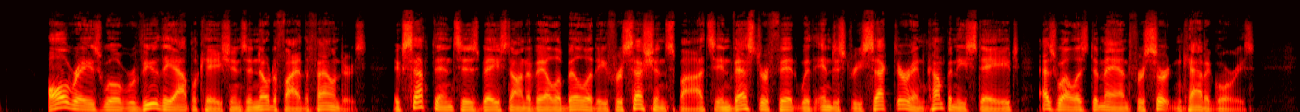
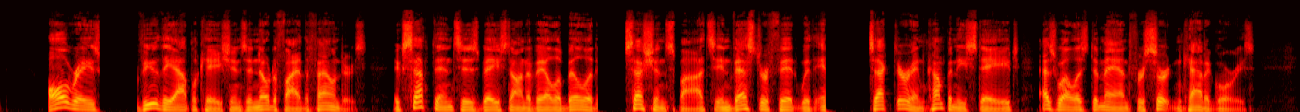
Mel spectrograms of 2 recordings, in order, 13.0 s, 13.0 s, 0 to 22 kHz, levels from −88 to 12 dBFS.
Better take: first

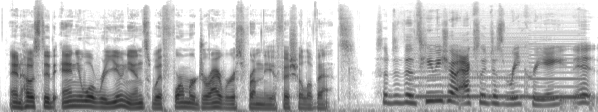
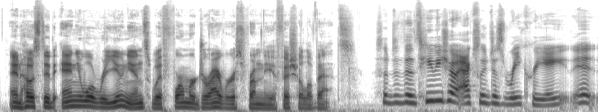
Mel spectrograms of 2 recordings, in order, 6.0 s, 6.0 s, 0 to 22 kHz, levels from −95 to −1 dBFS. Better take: second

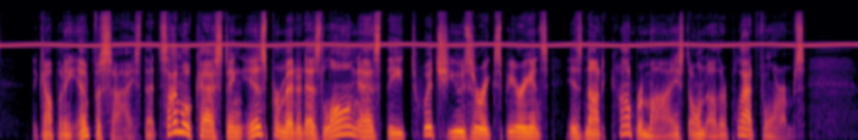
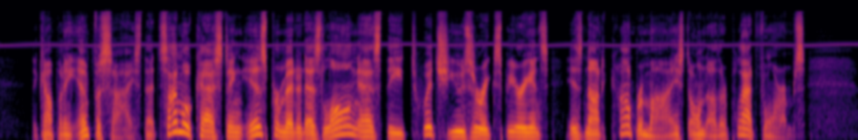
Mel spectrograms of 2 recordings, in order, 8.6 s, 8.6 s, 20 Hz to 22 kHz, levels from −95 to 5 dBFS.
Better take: second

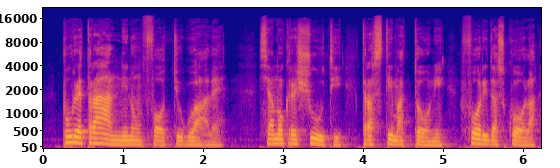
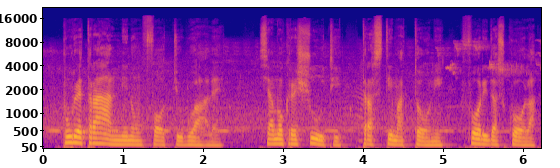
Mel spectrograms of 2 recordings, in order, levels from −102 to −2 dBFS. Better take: first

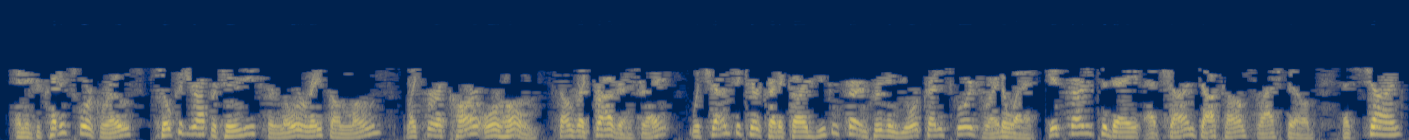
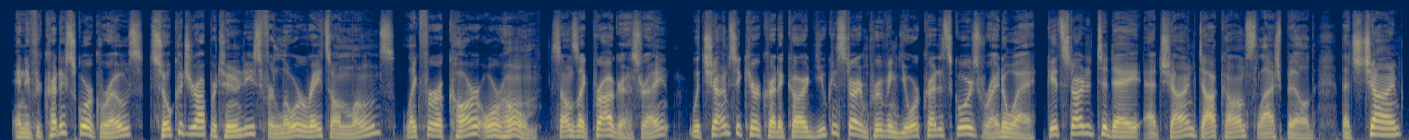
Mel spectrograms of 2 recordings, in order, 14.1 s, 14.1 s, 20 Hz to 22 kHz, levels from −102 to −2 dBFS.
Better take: second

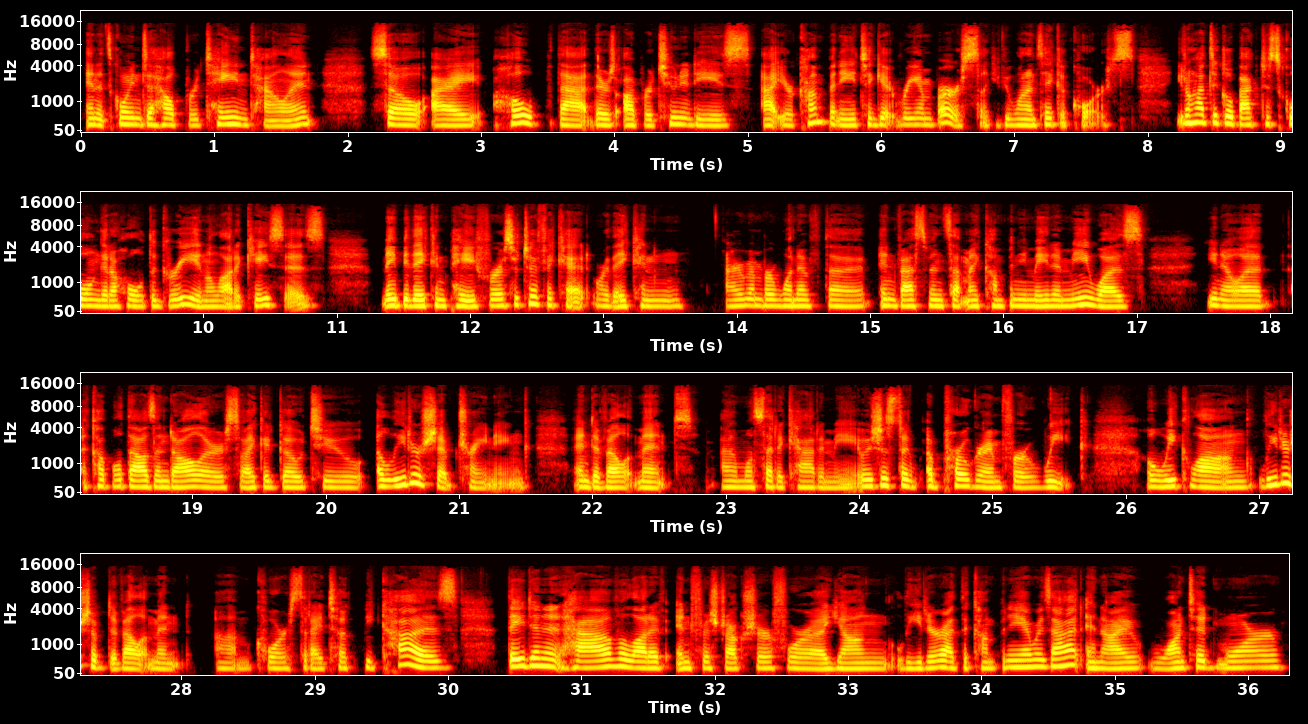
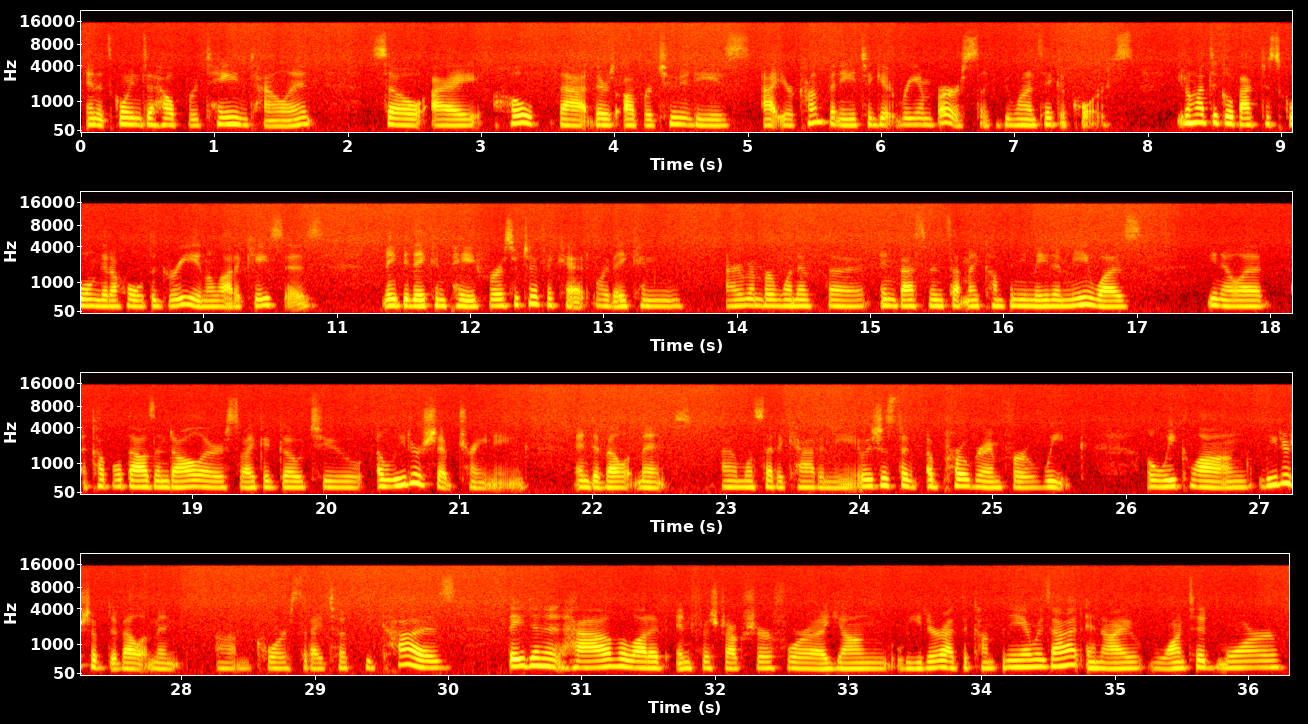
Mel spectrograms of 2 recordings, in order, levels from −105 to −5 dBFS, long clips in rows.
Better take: first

